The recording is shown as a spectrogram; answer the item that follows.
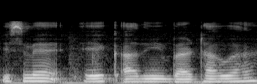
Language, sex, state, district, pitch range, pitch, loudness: Hindi, male, Bihar, Patna, 125-140 Hz, 130 Hz, -14 LUFS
